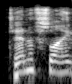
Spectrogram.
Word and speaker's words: Tenafly: Tenafly, is that how you pronounce that, David? Yep, that's right. Tenafly, New Jersey.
